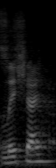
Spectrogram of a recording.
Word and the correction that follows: Lycée: What's the school? – Liche? – No, your school. Was it called like? – Condorcet. – Lycée. Yeah.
